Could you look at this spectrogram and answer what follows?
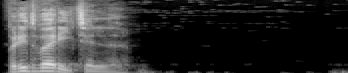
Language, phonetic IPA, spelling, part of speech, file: Russian, [prʲɪdvɐˈrʲitʲɪlʲnə], предварительно, adverb / adjective, Ru-предварительно.ogg
- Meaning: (adverb) preliminarily (in a preliminary manner); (adjective) short neuter singular of предвари́тельный (predvarítelʹnyj)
